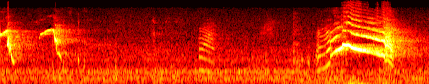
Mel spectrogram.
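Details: Lyrebird, a famous mimic of Australian forests, producing quick down-slurred whistles, a few faint buzzy notes, then a loud harsh, harmonic call sweeping downward near the end.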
